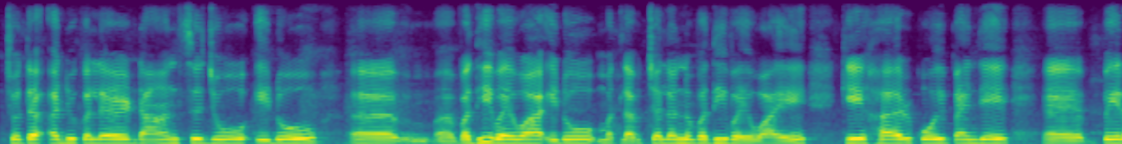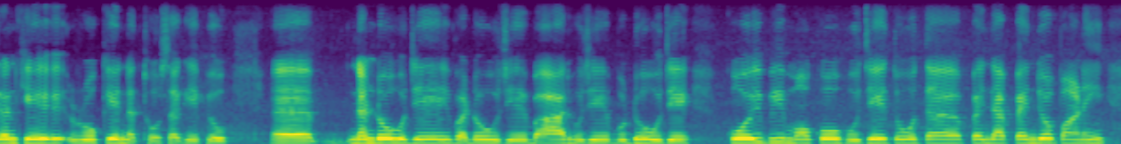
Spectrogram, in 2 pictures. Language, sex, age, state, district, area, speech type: Sindhi, female, 60+, Uttar Pradesh, Lucknow, rural, spontaneous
